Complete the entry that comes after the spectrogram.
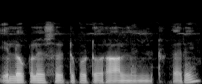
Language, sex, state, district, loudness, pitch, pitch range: Tamil, male, Tamil Nadu, Nilgiris, -20 LUFS, 90 Hz, 85-95 Hz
